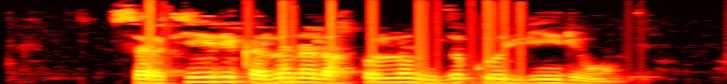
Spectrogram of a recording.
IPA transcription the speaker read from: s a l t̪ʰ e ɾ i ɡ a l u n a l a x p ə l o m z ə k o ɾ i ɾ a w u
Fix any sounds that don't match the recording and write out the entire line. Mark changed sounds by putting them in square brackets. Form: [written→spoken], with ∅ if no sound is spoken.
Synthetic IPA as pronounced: s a [l→ɾ] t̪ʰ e ɾ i [ɡ→k] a l u n a l a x p ə l o m z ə k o [ɾ→l] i ɾ [a→i] w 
